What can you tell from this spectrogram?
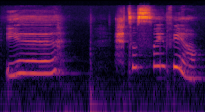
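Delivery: high, loud put-on astonishment; mock amazement. Visitor teasing the sheikh about his imported decor, mock amazement. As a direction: leap up high in exaggerated wonder.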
